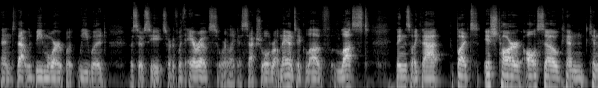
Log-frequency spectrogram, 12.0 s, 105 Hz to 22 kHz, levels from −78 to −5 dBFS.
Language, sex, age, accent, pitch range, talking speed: English, male, 20-39, American, 100-110 Hz, 140 wpm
